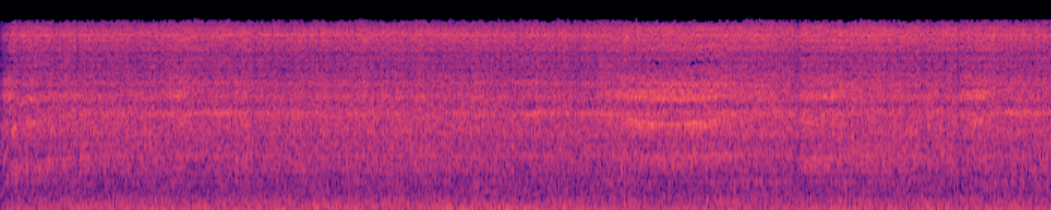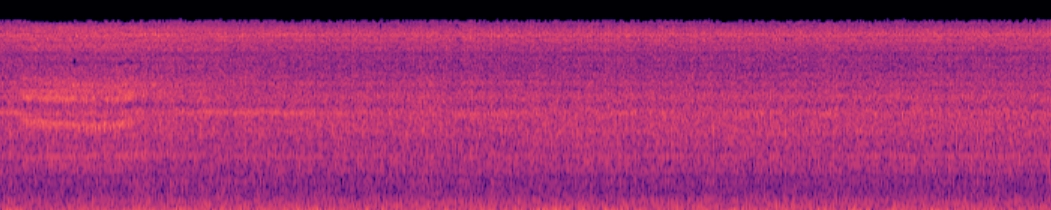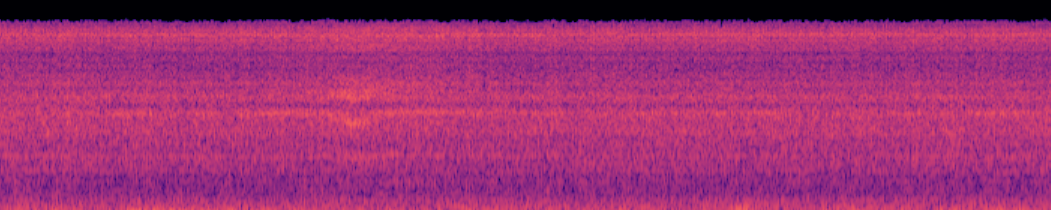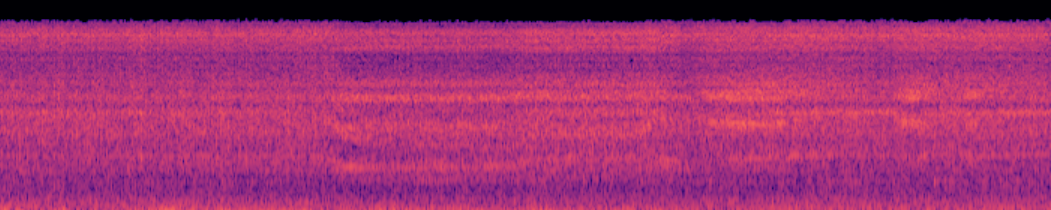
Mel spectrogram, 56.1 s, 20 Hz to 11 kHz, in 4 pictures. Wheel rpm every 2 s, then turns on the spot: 90, 230, 230, 230, 220, 230, 230, 220, 230, 240, 230, 240, 230, 230, 230, 230, 220, 230, 230, 240, 230, 230, 230, 210, 170, 200, 220, 220.
none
